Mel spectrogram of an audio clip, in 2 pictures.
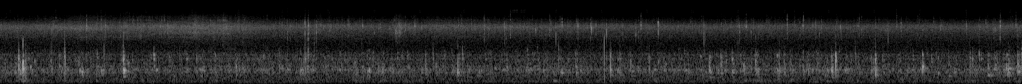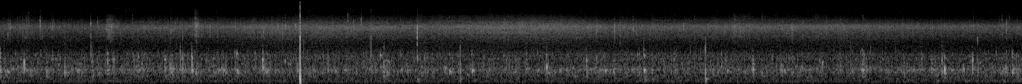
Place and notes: Magdalenski park, Maribor, Slovenia - branches in the rain
rain falling on the branches of a large oak tree, recorded with contact microphones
